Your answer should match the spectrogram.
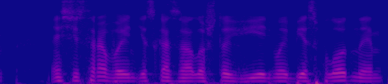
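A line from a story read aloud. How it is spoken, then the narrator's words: Mutter. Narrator (Russian): пробормотала Анна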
